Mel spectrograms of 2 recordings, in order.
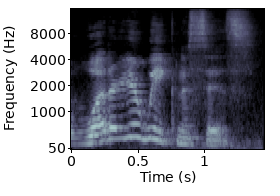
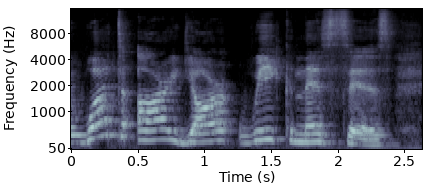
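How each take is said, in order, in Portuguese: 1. Ela é dita rápido, em velocidade natural. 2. Ela é dita devagar, palavra por palavra. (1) "Ele vai te perguntar" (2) "ele não vai falar para você"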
